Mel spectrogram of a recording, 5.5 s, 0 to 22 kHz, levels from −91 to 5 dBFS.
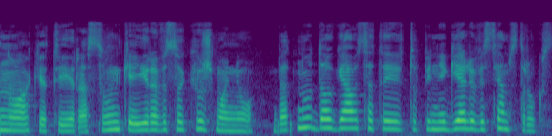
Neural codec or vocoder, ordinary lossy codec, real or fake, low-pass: none; MP3, 64 kbps; real; 10.8 kHz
